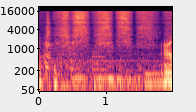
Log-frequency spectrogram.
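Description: Fingertip rubbing back and forth over the top cover of a Sony DTC-690 DAT recorder, a run of quick rubbing strokes about three a second. A voice starts just at the end.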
